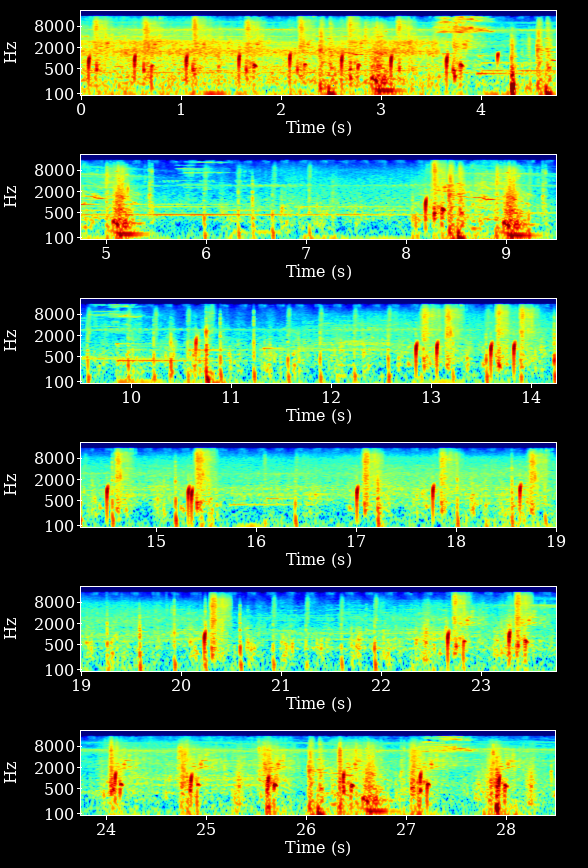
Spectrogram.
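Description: A bright sparkling chime rings out as plants are gathered.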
